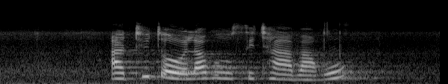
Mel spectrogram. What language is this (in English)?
Northern Sotho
